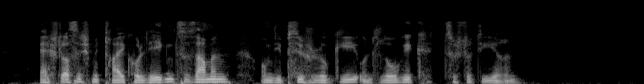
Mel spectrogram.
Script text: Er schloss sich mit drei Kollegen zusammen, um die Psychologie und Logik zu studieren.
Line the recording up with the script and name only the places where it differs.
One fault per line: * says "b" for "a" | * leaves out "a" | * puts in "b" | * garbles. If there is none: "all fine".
all fine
